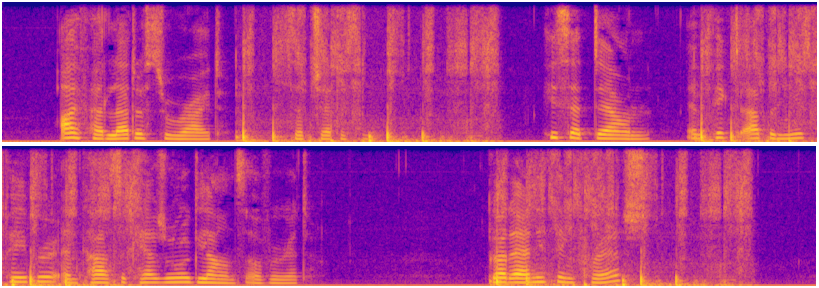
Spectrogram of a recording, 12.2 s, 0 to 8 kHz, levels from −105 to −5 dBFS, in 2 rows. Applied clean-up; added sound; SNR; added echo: none; Writing; 0 dB; none.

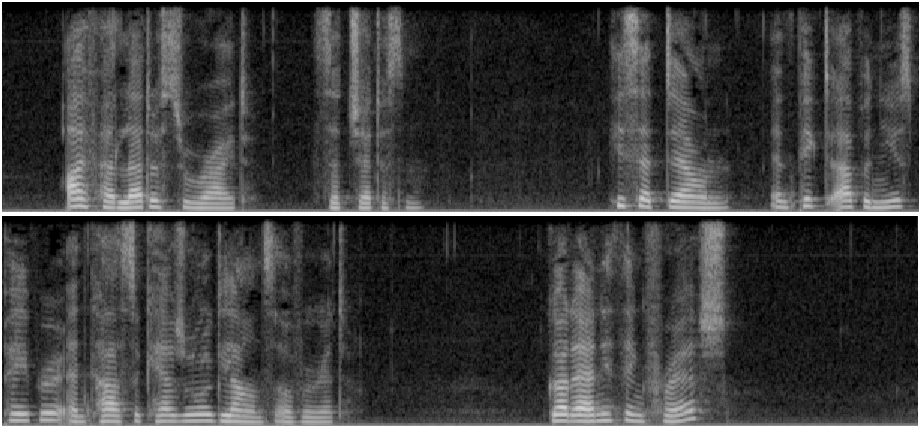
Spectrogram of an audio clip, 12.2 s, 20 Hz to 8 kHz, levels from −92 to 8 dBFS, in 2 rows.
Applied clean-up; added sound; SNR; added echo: none; none; none; none.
